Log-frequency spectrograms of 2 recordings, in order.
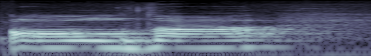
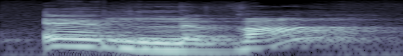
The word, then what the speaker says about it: Älva: elva 2 eyeshadow palette i know that all of you americans say alva it's because this is not an a this is an er so it's called eleva just you're aware so this is the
